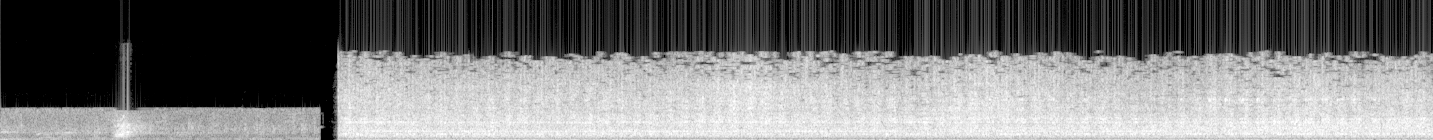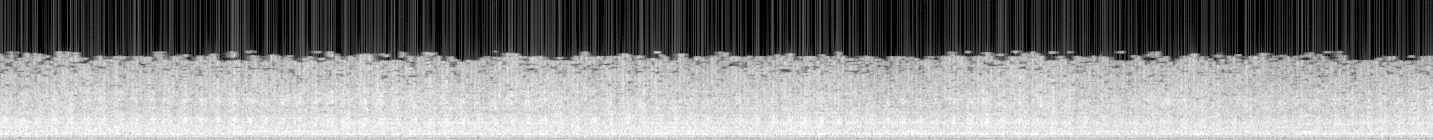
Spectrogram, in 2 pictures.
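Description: A heavy vehicle's engine running steadily at an even pitch, with no revving. Before it, a quieter stretch with a couple of sharp knocks cuts off abruptly a second or two in.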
